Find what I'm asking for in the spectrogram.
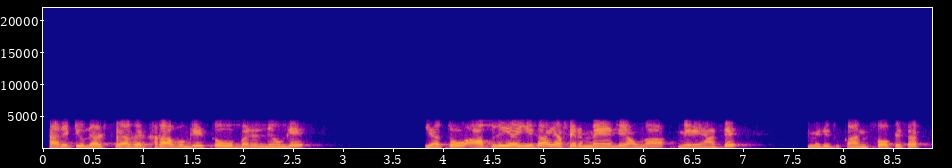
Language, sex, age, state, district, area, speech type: Hindi, male, 30-45, Madhya Pradesh, Hoshangabad, rural, conversation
